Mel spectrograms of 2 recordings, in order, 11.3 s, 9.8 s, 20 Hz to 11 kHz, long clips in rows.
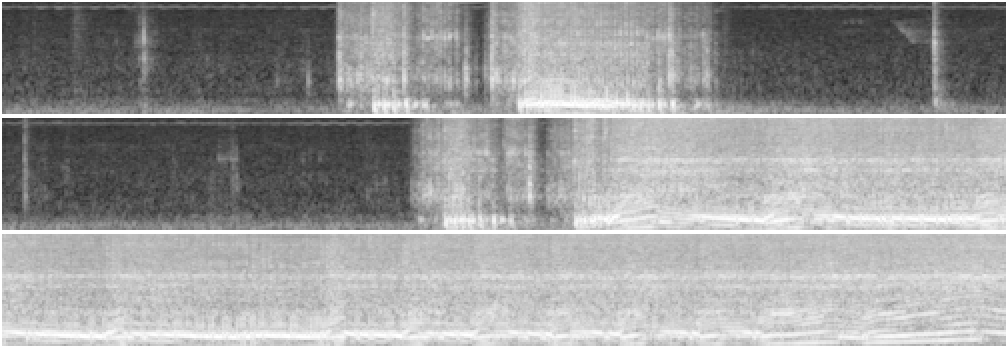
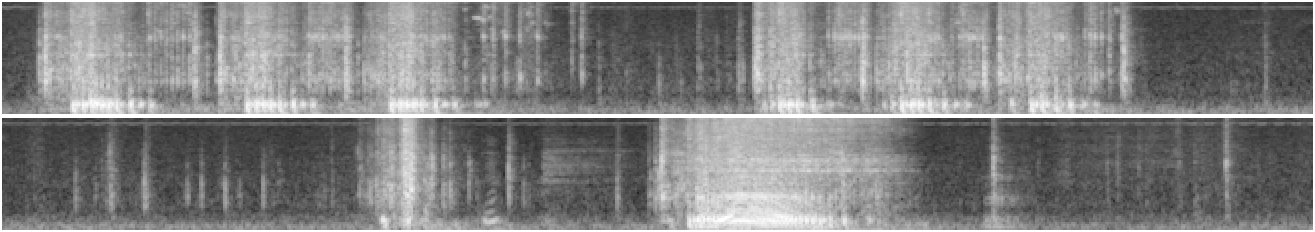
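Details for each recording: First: Bonto 5200 chainsaw after the no-start from spoiled fuel was sorted: after two short pulls it catches and holds a steady high buzz with even rhythm, running cleanly. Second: Bonto 5200 chainsaw that won't start: pull-cord bursts in quick groups of three, only a brief cough, never catching; stale, spoiled fuel is blamed for the no-start.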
